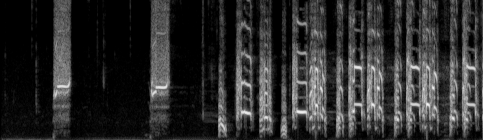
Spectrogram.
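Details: Female grey francolin (teetar) calling: two isolated sharp, high notes a second apart, then a loud rapid burst of harsh, scratchy, repeated notes, several per second, in an otherwise quiet setting.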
